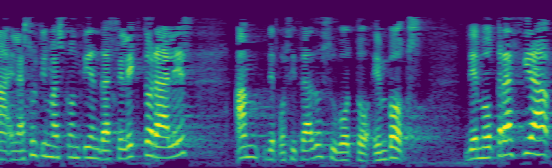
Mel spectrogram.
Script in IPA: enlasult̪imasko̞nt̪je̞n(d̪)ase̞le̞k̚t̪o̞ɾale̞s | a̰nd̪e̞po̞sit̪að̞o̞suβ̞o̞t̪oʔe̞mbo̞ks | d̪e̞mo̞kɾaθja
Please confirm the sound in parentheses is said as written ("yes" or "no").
yes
